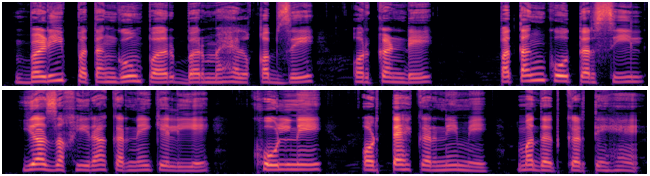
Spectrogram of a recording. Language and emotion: Urdu, neutral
